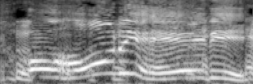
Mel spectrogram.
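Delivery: high, loud hammed-up twang; goofy accent greeting, laughing; mock howdy accent. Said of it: "That's always like".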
